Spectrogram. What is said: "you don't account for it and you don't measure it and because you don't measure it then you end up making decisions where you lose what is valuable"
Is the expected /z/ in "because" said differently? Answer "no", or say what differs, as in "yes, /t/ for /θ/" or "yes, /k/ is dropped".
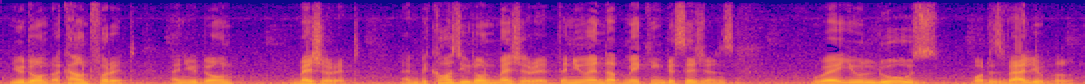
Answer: no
